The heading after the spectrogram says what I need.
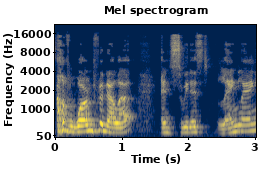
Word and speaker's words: ylang ylang: okay air currents I want vanilla and sweetest ylang ylang how do you pronounce that word right you did it okay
